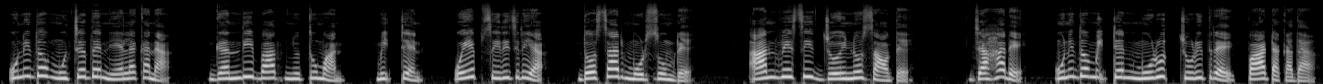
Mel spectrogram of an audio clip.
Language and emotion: Santali, neutral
